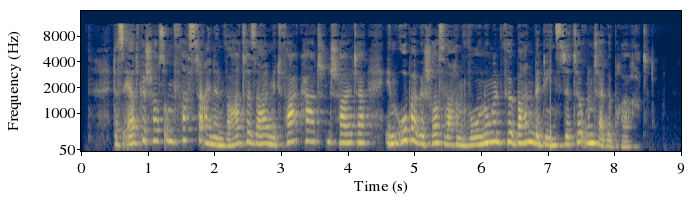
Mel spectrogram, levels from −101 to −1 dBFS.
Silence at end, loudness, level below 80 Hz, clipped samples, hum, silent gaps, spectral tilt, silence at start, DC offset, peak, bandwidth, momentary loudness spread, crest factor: 0.5 s; -22 LUFS; -58 dBFS; under 0.1%; none; none; -5.5 dB/octave; 0.35 s; under 0.1%; -6 dBFS; 11.5 kHz; 10 LU; 16 dB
